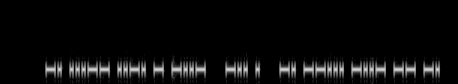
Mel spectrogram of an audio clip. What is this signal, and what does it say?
Morse code, heard as a keyed tone, about 40 wpm, 700 Hz. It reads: N3FTX DE N7XMN
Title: USA Callsign DE Callsign - 5 Characters - 40wpm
